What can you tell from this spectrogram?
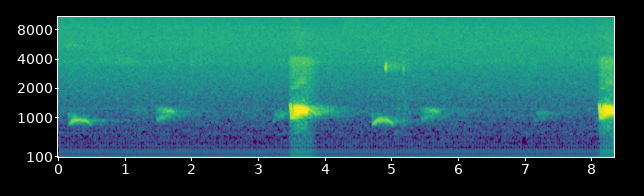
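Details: A spotted hyena at Roy's Dam, filmed on a live wildlife cam, gives a series of short, hollow whoops spaced a second or two apart.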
